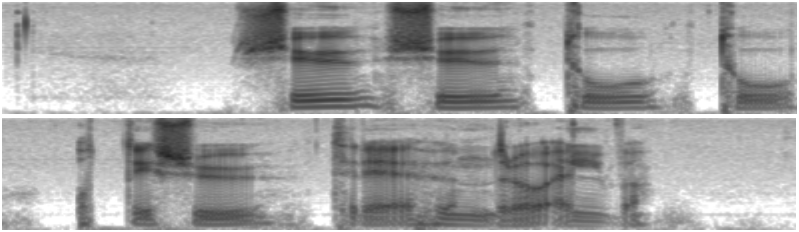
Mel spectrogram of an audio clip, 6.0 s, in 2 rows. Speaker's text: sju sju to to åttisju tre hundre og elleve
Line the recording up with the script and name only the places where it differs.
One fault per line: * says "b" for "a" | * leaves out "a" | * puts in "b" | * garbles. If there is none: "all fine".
all fine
